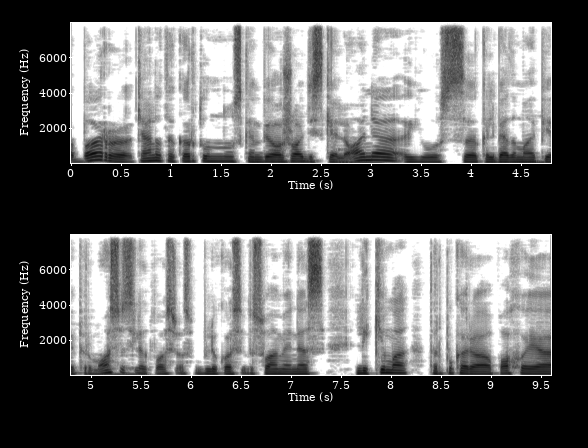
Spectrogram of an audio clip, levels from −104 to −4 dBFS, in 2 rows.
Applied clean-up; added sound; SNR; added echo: classical method Wiener filter.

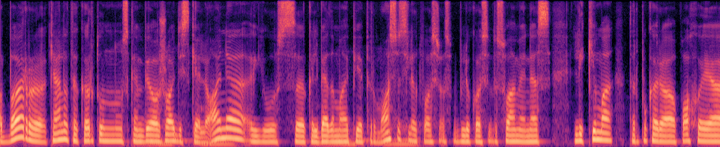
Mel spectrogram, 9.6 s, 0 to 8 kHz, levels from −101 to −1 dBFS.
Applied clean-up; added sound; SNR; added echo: neural mask model DeepFilterNet 3.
